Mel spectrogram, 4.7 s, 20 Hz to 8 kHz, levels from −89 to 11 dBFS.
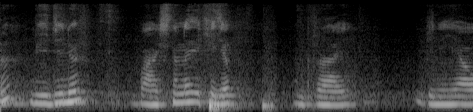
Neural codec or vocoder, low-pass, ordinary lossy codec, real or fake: none; 7.2 kHz; none; real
